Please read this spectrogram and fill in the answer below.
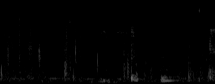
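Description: Faint footsteps with a few small scattered clicks, barely above silence.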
